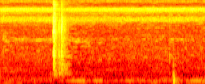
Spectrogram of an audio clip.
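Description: Steady high-pitched background drone of insects over a low hum, with a short handling noise about half a second in and a fainter click near the end.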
